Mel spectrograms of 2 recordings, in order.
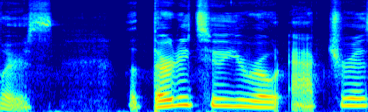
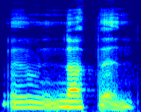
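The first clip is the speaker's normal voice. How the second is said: ordinary talk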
